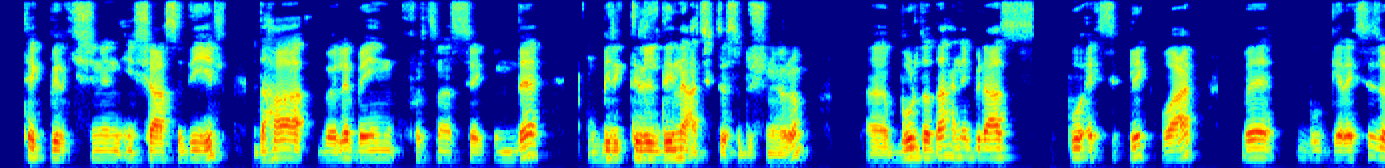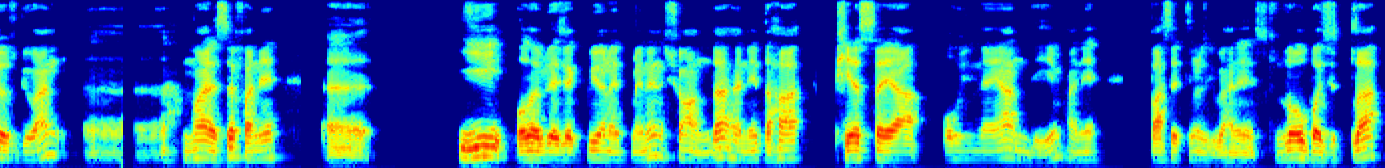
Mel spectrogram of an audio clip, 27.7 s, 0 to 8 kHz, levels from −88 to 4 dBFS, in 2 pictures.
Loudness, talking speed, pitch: -18 LUFS, 100 wpm, 125 Hz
